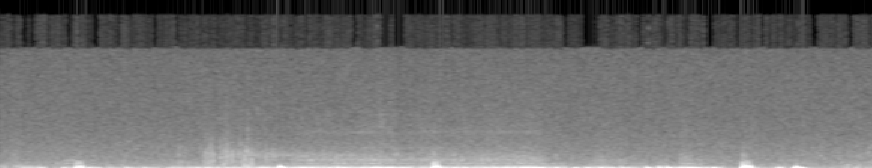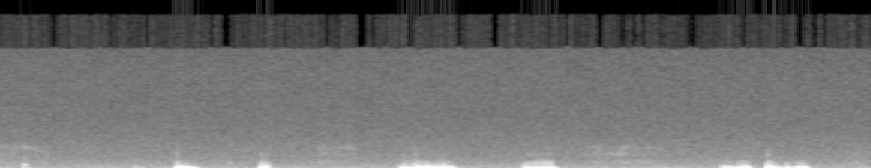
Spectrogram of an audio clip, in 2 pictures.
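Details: Asleep and twitching through what seems a bad dream, Sonny the Korean shorthair cat gives deep, grunting snores; a low rumbling stretch opens, then breathy snorts repeat in pairs and clusters every second or two.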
